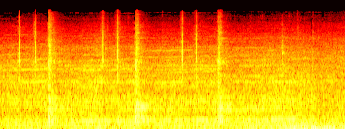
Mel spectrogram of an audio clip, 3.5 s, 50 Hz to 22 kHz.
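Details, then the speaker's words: New 2021 Diamondback Bosch-equipped e-bike, few miles, test ride: sharp metallic clacks at each rear gear change over soft motor whir; loud clunky shifting, thought to be normal break-in, unconfirmed. "pretty loud shifting back there i don't know if you can hear that clunking and clanking on camera it is a new bike"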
